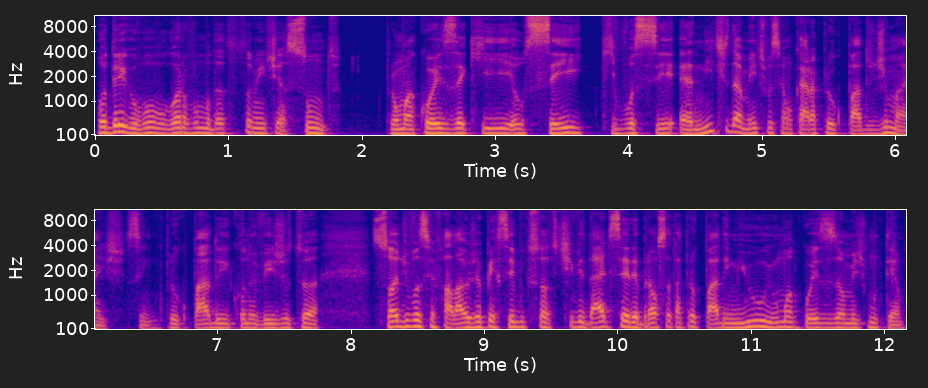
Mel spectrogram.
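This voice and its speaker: The voice has a dark, mellow tone and fairly even intonation at a very fast pace. The recording is very clean, with a silent background. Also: man, medium pitch for a man. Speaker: podcast host. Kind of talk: podcast interview.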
